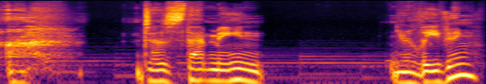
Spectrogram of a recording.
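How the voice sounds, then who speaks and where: Game role: soft-hearted young wanderer voiced by an actor, mid pitch, unhurried, halting, music beneath. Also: close to an everyday voice. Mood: hesitant. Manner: halting, tentative. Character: gentle, hesitant, awestruck young traveler. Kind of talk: visual novel voice acting. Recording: music under the voice.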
